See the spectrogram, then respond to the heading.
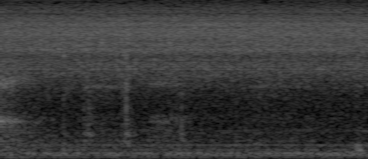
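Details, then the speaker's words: Steady airy hiss of air leaking where a new go-kart tyre's bead hasn't seated on the rim, before inflating it to seat the bead. "Now, you can probably hear the air leaking there. Have your inflator there ready to go."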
